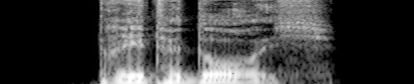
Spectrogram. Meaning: inflection of durchdrehen: 1. first/third-person singular preterite 2. first/third-person singular subjunctive II
- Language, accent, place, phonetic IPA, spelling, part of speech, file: German, Germany, Berlin, [ˌdʁeːtə ˈdʊʁç], drehte durch, verb, De-drehte durch.ogg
